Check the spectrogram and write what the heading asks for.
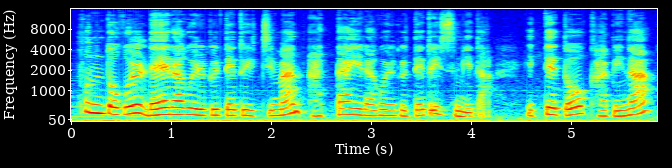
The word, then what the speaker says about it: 値: 훈독은 네 또는 아따이입니다. 네 하면 가격을 나타내고요. 네우찌는 가격 또는 값어치를 나타냅니다. 내당은 가격입니다. 똑같이 갑치자를 써서 훈독을 네라고 읽을 때도 있지만 아따이라고 읽을 때도 있습니다.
